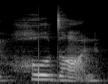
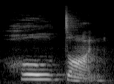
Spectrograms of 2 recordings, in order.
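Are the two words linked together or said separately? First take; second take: linked; linked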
